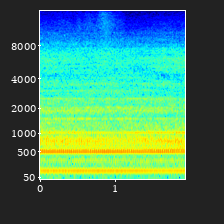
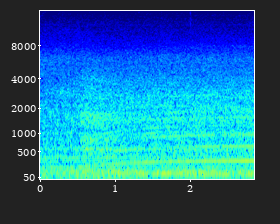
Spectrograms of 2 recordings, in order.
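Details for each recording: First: Carlsbro Powerline 300 pro audio amplifier before repair: loud steady whir with fixed high tone, roaring like a jet taking off; worn, noisy cooling fan due for replacement, amp otherwise works. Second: Replacement cooling fan for Carlsbro Powerline 300 amplifier bench-tested on power supply at 12 V before fitting: quiet even whoosh, steady hum; nice breeze, healthy quiet fan.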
